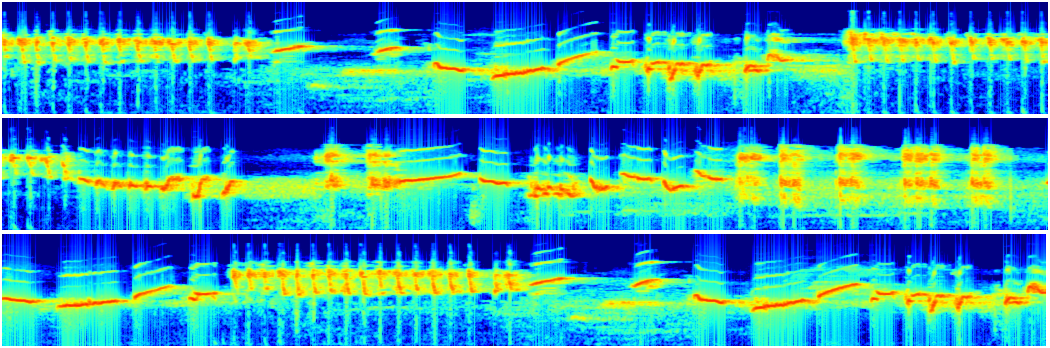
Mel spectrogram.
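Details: Continuous white-rumped shama song with bar-winged prinia fill, alternating long, high, buzzy rattling trills with quick slurred whistles and sharp chips.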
